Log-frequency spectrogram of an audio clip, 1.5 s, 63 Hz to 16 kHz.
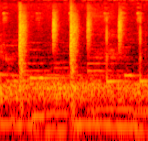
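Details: Home fetal Doppler on the mother's gel-covered abdomen at 13 weeks 3 days pregnant: rhythmic whooshing pulses over a steady electronic hum, the mother's own heartbeat (read around 94–101) before the baby's is found.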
